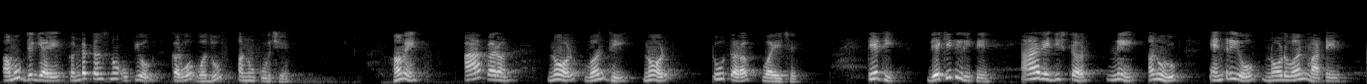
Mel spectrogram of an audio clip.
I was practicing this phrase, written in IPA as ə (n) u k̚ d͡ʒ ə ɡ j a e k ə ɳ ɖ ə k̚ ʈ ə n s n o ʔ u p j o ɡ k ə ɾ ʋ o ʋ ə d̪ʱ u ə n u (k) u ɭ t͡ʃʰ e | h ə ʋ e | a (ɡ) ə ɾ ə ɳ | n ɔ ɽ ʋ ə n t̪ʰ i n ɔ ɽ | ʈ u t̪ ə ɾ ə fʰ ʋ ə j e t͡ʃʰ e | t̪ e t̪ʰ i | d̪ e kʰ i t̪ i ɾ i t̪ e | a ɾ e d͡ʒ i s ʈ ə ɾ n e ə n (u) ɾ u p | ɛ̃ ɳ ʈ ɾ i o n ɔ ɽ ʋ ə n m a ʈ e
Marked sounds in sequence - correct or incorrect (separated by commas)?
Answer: incorrect, correct, incorrect, correct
